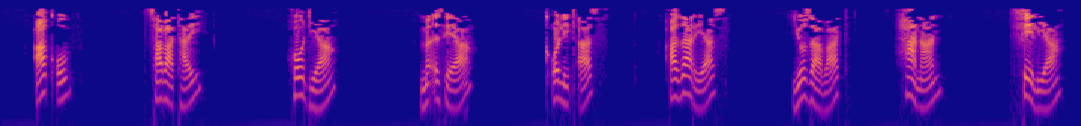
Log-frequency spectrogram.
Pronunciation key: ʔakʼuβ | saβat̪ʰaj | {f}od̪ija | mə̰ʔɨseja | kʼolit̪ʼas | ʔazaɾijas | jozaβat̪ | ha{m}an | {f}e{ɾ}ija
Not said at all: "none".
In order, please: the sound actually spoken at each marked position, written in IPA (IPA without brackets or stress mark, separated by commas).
h, n, f, l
